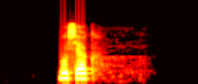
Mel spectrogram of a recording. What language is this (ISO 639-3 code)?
bak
